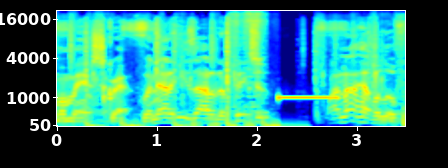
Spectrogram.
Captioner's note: beep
